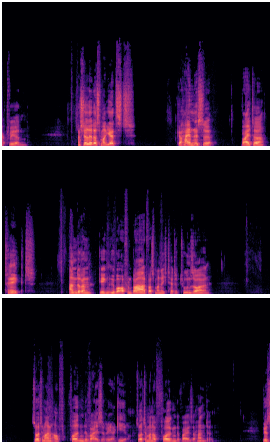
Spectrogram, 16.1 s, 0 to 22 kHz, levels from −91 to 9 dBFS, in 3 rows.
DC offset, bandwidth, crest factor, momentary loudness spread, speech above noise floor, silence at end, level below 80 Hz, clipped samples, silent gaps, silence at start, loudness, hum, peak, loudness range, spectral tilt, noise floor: under 0.1%; 13.5 kHz; 22 dB; 17 LU; 63 dB; 0 s; -76 dBFS; under 0.1%; none; 0 s; -20 LUFS; none; 0 dBFS; 6 LU; -3.5 dB/octave; -83 dBFS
